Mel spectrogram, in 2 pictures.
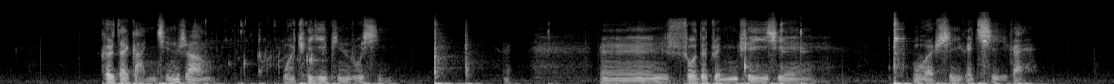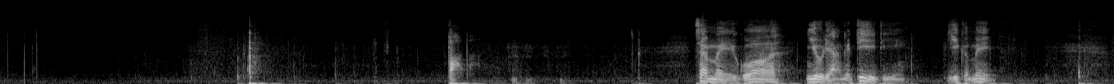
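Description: An older man speaks calmly and clearly up close.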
